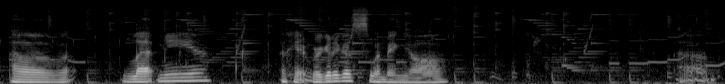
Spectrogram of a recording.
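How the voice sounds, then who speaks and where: Over soft background music, a woman in her twenties streams a game and chats casually, giggling, bubbly, and cheering a lot. She has a bass voice with lively intonation and a dark tone, drawing out words and pausing at length.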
